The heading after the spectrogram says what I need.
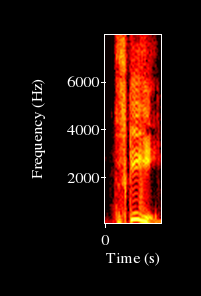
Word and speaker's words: Tuskegee: Tuskegee. Yeah, thank you. Thank you for changing my pronunciation.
